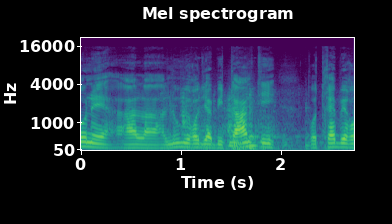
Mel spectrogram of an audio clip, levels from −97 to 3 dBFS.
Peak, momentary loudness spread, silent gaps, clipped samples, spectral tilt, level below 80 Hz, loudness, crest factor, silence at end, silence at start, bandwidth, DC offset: -4 dBFS; 10 LU; none; under 0.1%; -7 dB/octave; -48 dBFS; -24 LUFS; 18 dB; 0 s; 0 s; 12.5 kHz; under 0.1%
